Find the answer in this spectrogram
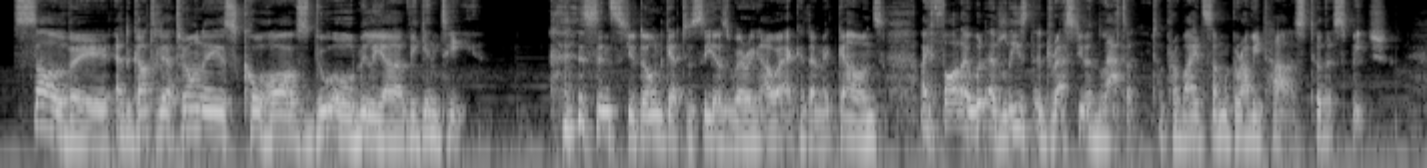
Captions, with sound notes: (speaking in Latin) - (laughs) Since you don't get to see us wearing our academic gowns I thought I would at least address you in Latin to provide some gravitas to this speech.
